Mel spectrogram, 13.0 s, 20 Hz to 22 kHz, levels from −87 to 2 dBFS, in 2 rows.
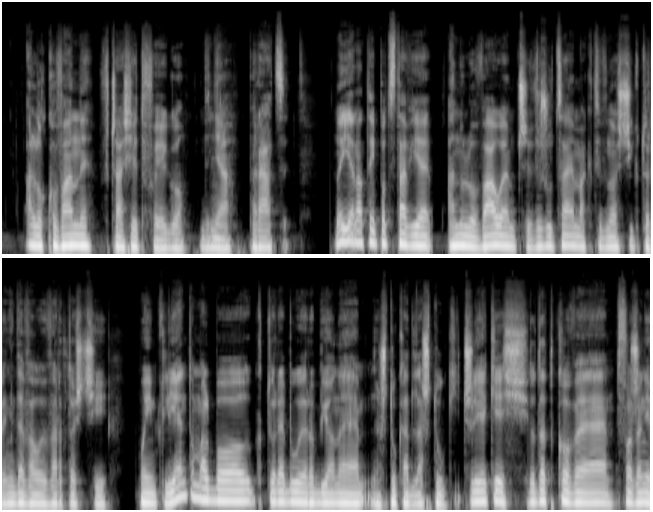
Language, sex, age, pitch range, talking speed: Polish, male, 20-39, 100-120 Hz, 155 wpm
